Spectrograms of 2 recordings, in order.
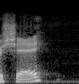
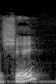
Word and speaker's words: Che: Like, did you just say Chi for Che? – Is it Che? How you spell it? – C-H-E, Todd.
